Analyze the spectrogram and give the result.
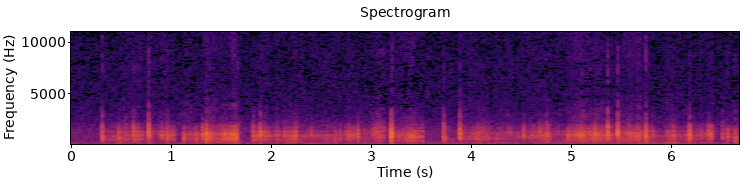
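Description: Long nails tap quickly on the cardboard cover of a spiral-bound hardcover cookbook lying flat. A rapid, uneven patter of short, dry clicks centers in the midrange and dies away almost instantly. A soft, scratchy rustle fills the gaps between taps.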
